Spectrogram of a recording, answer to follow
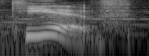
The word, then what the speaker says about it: Kiev: of the capital it's Kiev well yes or no kiev k i v is the Russian way of saying the name of this ancient city the Ukrainian way is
